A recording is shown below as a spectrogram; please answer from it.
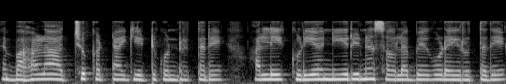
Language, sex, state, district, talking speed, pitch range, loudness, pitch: Kannada, female, Karnataka, Raichur, 105 wpm, 220-235 Hz, -15 LUFS, 225 Hz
